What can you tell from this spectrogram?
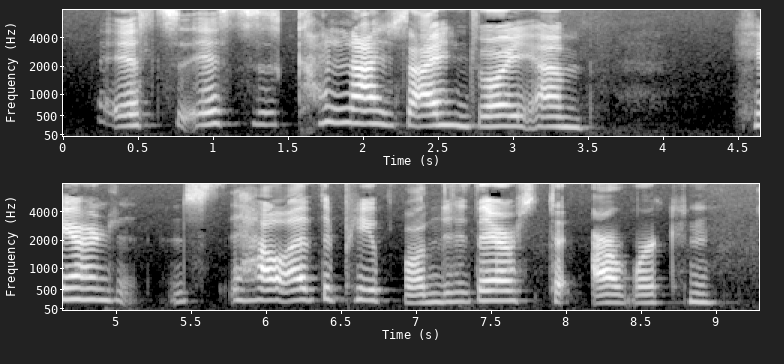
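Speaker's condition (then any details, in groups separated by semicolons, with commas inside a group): Damaged diaphragm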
